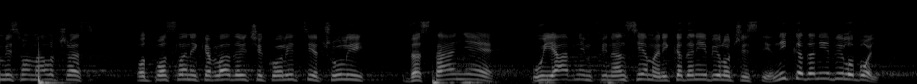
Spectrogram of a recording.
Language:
Serbian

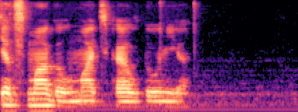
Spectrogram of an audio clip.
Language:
Russian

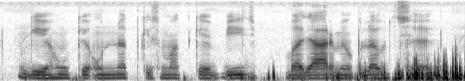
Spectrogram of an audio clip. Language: Maithili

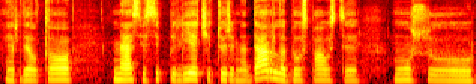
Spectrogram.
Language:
Lithuanian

